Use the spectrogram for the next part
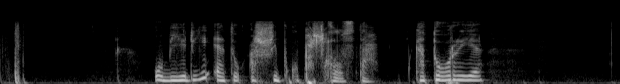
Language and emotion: Russian, angry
